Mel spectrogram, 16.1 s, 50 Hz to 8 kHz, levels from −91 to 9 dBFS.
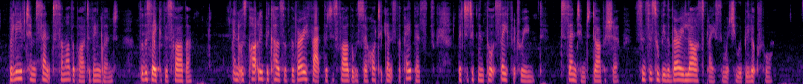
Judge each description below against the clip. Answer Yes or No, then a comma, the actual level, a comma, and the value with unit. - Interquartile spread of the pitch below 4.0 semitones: Yes, average, 3.5 semitones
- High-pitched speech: Yes, high, 195 Hz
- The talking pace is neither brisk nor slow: No, fast, 230 wpm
